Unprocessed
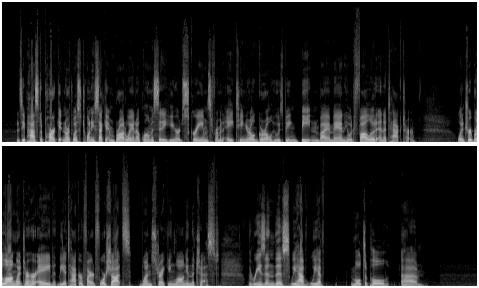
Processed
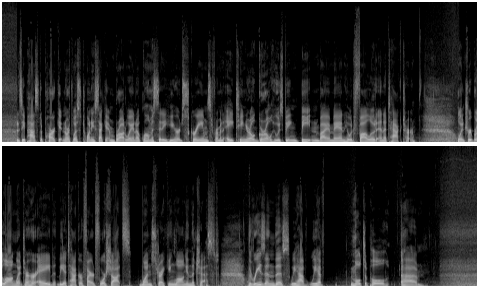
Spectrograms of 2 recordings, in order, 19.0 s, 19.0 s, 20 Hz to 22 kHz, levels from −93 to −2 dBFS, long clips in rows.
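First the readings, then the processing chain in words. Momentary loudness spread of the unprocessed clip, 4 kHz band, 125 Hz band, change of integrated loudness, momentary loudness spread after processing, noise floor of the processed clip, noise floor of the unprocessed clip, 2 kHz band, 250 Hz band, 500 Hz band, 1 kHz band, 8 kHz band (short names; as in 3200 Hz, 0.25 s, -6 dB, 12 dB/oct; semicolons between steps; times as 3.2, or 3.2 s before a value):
10 LU, +1.0 dB, +2.5 dB, 0.0 dB, 9 LU, -62 dBFS, -74 dBFS, +0.5 dB, +2.5 dB, +0.5 dB, -1.5 dB, -3.5 dB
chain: wow and flutter 22 cents; three-band squash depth 100%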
